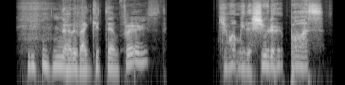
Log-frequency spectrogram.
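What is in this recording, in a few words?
Fiend Eager Dramatic General American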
